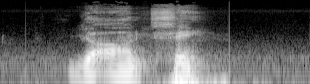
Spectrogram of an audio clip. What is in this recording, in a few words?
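"yaanisi", Cherokee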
